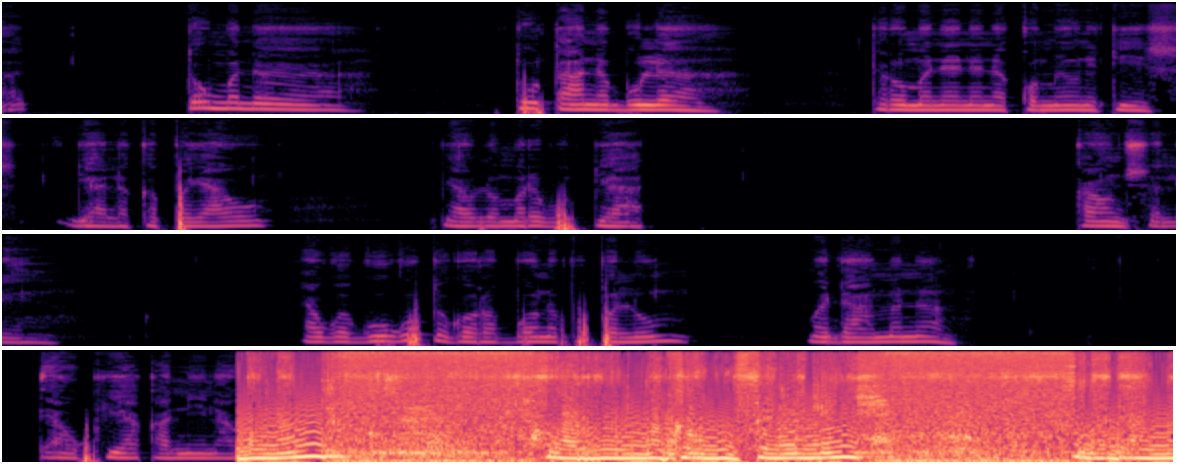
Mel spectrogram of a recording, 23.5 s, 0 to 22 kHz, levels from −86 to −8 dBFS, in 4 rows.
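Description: A speech recording that turns into a float read as integer fault from 18.78 s to the end at 23.47 s, likely 32-bit float samples read as 32-bit integers. The waveform jumps to a near-square block at an almost fixed, high level, the spectrogram fills with broadband energy, and background noise becomes as loud as the speech.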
